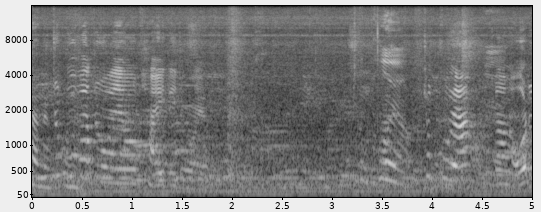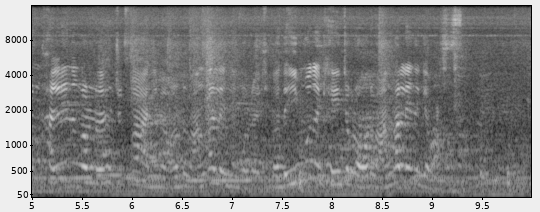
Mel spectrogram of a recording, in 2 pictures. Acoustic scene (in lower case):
cafe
